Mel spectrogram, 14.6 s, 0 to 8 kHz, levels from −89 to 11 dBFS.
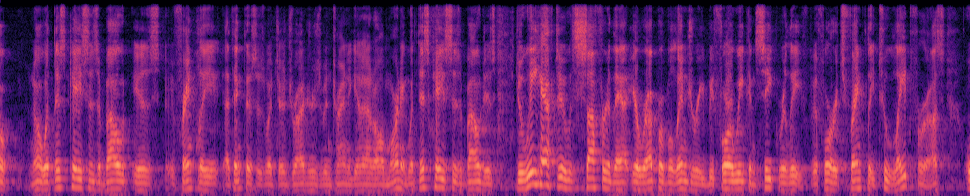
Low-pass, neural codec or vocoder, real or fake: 7.2 kHz; codec, 16 kHz, 16 kbps, FreqCodec, smaller model; fake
